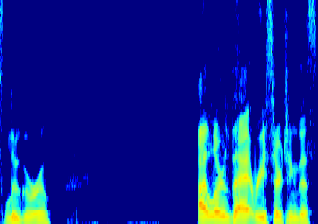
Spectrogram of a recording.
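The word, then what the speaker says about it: loup-garou: we say loop the p uh no it's lugaru i learned that researching this too uh you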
